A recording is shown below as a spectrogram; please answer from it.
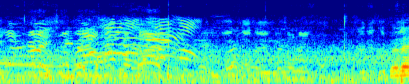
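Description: Several voices of players and touchline spectators at a youth football match calling and talking over one another, with some high-pitched shouts in the first half and a lower babble after.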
